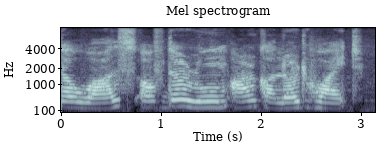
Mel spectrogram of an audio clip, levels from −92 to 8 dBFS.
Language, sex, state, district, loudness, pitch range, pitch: English, male, Assam, Kamrup Metropolitan, -13 LUFS, 155-175 Hz, 170 Hz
